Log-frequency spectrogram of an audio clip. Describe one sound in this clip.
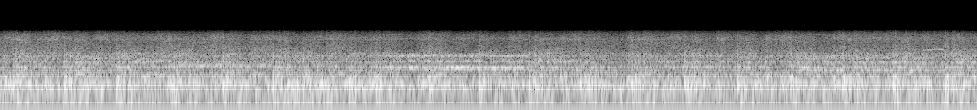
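A crowd of fans sings and chants loudly in a large echoing hall.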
